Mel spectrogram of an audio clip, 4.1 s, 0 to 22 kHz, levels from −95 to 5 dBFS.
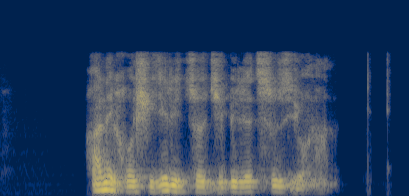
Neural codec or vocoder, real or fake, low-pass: codec, 16 kHz, 2 kbps, FunCodec, trained on Chinese and English, 25 frames a second; fake; 7.2 kHz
